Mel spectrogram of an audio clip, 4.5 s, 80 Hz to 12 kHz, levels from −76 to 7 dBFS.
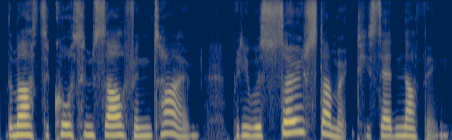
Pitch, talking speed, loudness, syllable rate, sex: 215 Hz, 185 wpm, -18 LUFS, 4.8 syllables/s, female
